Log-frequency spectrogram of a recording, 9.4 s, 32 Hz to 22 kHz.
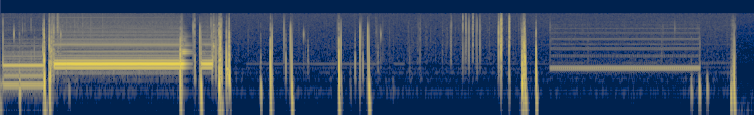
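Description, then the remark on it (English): On a telephone switching system, a steady dial tone gives way to rapid clicking pulses as 112 is dialed, followed by a flat, even tone and a final click. No one speaks. “Starting fresh now, let's try dialing 112.”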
